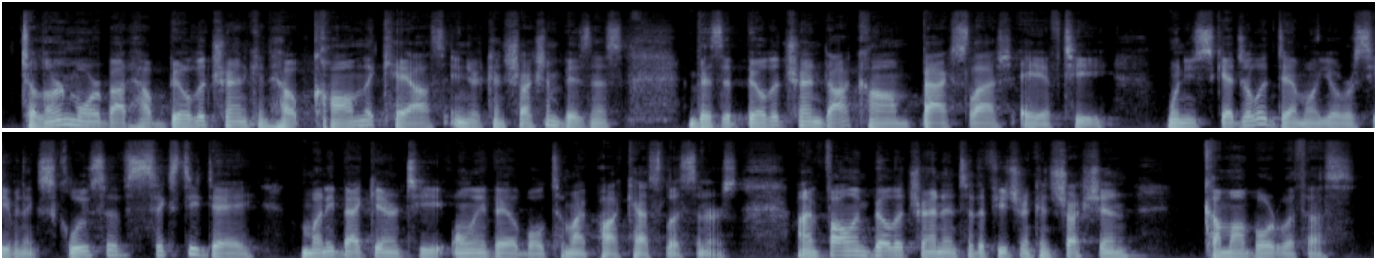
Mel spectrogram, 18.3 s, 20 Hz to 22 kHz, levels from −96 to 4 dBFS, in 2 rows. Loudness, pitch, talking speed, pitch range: -34 LUFS, 105 Hz, 175 wpm, 95-115 Hz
